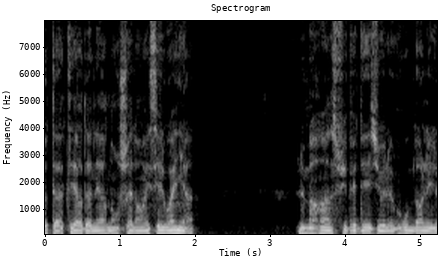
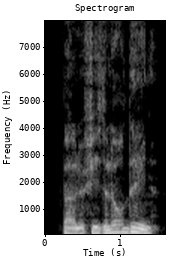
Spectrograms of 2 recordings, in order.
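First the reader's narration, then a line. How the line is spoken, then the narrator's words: Embarrassed exclamation. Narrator (French): s'écria l'autre, assez embarrassé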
